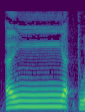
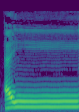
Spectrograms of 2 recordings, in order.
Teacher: أن ينطق الإنسان صوتين معا، ياء من الفم وغنة من الخيشوم في الوقت ذاته · Shown in: first take · Term: إدغام بغنة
